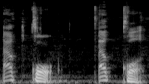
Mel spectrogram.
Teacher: Huruf qaf dia memiliki sifat qalqalah ya, qalqalah yaitu pantulan, aqqa, dan juga perlu diketahui huruf qaf itu dia memiliki sifat tebal, tafkhim, ataupun juga bisa disebut dalam sifatul hurufnya isti'la, tebal, terangkatnya pangkal lidah.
